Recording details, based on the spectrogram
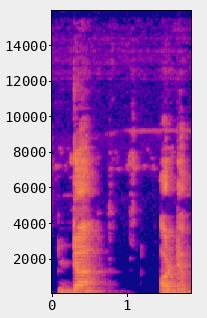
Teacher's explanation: जिनके उच्चारण में जीभ ऊपर उठकर झटके के साथ नीचे को आए, उच्छिष्ट व्यंजन कहलाता है।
